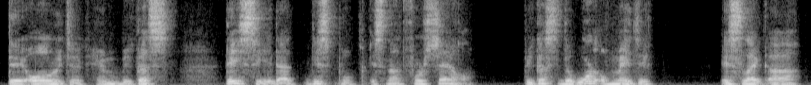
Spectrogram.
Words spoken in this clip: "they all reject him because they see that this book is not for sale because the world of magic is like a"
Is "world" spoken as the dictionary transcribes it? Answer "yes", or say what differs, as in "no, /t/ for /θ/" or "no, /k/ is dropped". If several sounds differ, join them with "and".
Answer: no, /l/ is dropped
